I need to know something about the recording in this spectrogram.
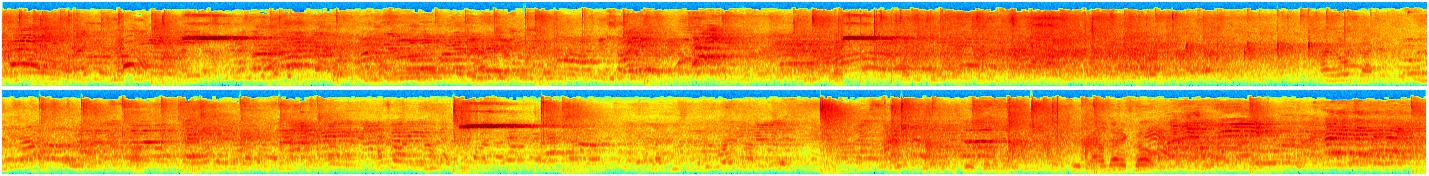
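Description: Young women and girls chatter and call out throughout in a large echoing gym.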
